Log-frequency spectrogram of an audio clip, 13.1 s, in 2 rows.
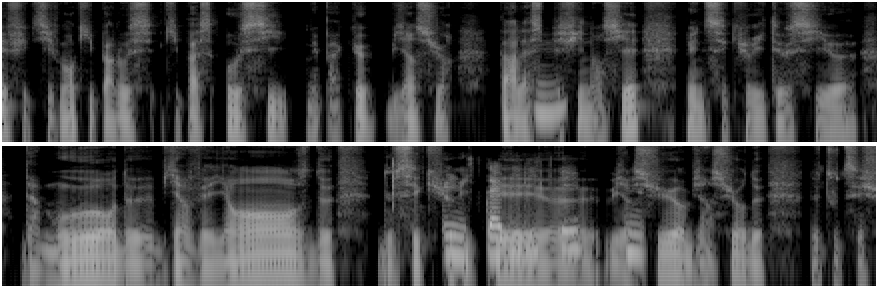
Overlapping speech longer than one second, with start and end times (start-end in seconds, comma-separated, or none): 9.8-11.3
